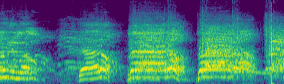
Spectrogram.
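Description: Comedy club crowd at a roast battle chants together, about four loud shouted bursts in a steady rhythm, each a sustained unison cry with short pauses between them.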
